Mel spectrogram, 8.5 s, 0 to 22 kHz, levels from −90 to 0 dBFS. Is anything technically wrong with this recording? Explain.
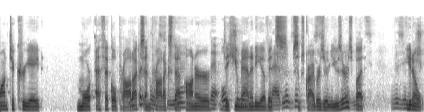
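No, nothing is technically wrong; the speech shows the ordinary coding character of a WebRTC call path, its top end stopping around 12 kHz in a way that fits Opus at about 32 kbps.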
